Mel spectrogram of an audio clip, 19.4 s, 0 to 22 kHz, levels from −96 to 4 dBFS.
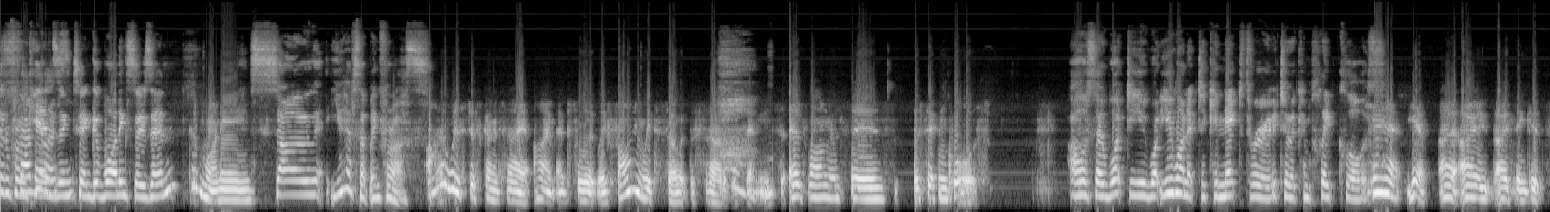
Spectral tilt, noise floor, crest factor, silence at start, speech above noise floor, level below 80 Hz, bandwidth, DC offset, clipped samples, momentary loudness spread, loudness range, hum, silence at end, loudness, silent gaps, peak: -6 dB/octave; -54 dBFS; 12 dB; 0 s; 42 dB; -62 dBFS; 13.5 kHz; under 0.1%; 0.3%; 7 LU; 2 LU; none; 0.1 s; -12 LUFS; none; 0 dBFS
